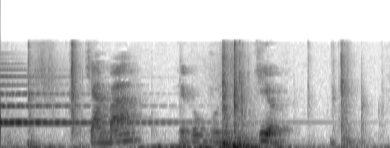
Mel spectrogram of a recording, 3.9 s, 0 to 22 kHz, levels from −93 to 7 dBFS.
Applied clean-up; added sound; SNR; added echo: none; Piano + Slam; -5 dB; none.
